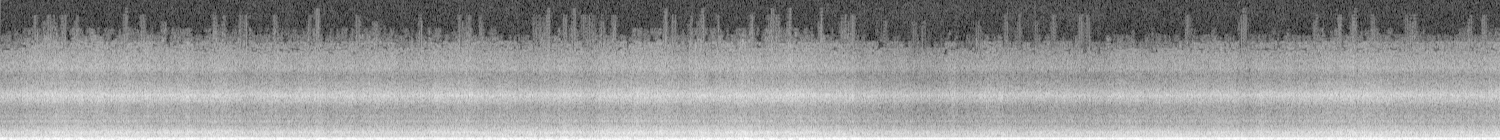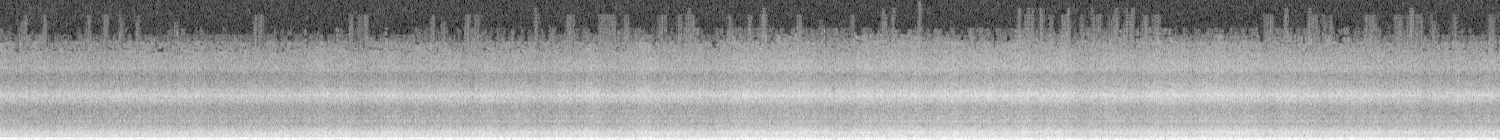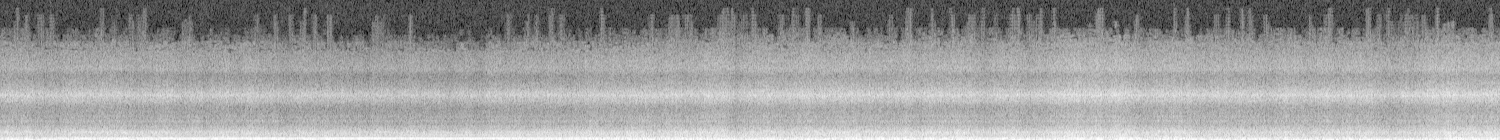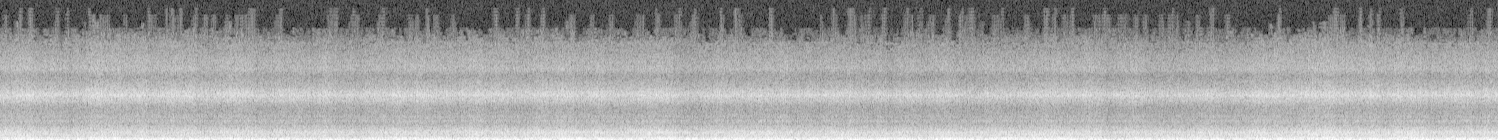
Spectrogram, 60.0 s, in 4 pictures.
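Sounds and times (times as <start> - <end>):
car engine droning at cruise: 0.0 - 59.9.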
